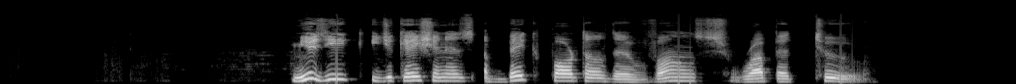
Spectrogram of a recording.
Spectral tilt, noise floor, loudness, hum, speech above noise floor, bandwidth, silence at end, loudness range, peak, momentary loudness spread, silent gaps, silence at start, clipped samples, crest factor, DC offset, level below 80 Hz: -5.5 dB/octave; -70 dBFS; -16 LUFS; none; 55 dB; 10.5 kHz; 1.55 s; 5 LU; 0 dBFS; 10 LU; 5.46-5.51 s, 8.01-8.15 s; 2.9 s; under 0.1%; 18 dB; under 0.1%; -58 dBFS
